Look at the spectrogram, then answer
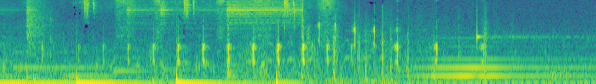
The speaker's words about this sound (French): Ouf Il ne faisait que passer. Ça n'était pas un bateau de pêche, mais certainement un navire de touristes. Et si ce boucan continue, on mettra les voiles.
